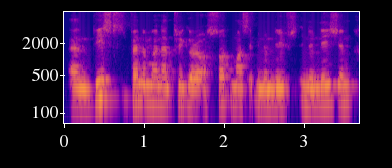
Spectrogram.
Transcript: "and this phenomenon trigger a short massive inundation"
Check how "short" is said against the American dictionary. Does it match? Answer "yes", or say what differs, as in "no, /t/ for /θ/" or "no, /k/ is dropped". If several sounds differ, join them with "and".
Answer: no, /s/ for /ʃ/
